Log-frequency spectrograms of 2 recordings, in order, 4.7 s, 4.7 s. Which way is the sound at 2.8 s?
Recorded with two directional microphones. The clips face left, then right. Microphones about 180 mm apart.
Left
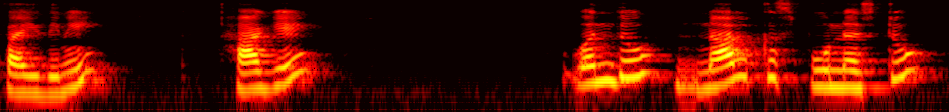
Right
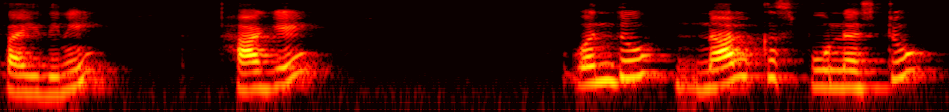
15° left (ahead or behind).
